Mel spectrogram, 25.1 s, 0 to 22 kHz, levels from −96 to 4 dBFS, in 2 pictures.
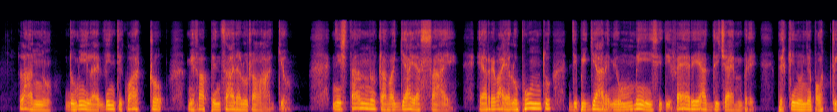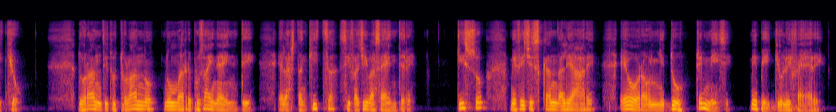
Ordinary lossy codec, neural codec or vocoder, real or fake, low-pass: none; vocoder, 22.05 kHz, 80 mel bands, WaveNeXt; fake; 9.9 kHz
